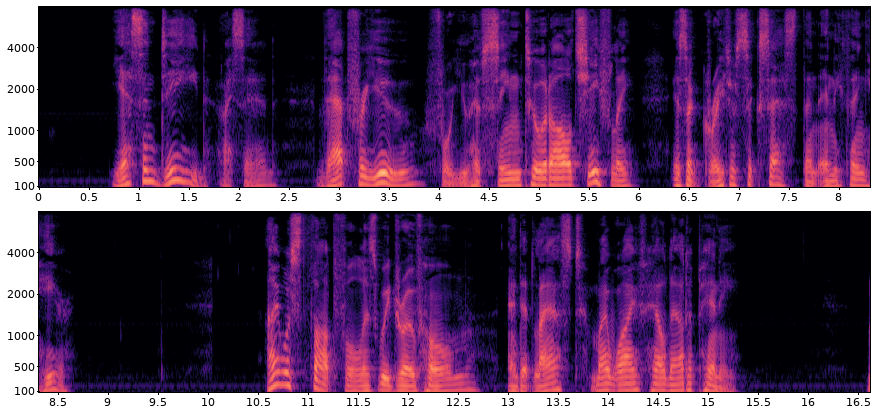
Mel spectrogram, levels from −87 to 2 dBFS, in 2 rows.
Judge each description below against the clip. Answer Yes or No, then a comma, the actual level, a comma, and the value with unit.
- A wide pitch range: No, average, 4.1 semitones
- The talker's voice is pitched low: Yes, low, 105 Hz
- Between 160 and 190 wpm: No, slow, 135 wpm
